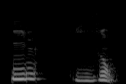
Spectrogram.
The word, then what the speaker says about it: ils ont: Donc ici, ils ont acheté est la bonne forme prononcée avec la liaison ils ont.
